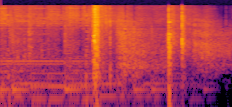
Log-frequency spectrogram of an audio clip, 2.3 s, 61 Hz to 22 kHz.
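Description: Two sharp shots from an AR-15-style rifle, about three quarters of a second apart, the second followed closely by a fainter crack.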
